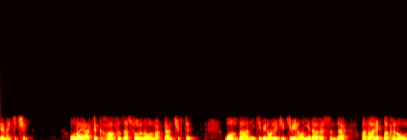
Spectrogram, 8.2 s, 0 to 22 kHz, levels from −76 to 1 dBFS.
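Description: AMR narrowband mobile codec damage runs through the entire clip. The speech is held to a phone band of 150 Hz to 3.5 kHz, nothing above 3.7 kHz, and sounds heavily buzzy and synthetic, rebuilt from a sparse vocal-tract model. This fits AMR-NB near 6.7 kbps.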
